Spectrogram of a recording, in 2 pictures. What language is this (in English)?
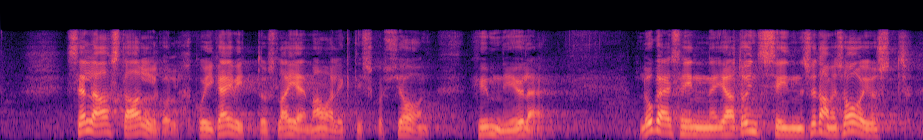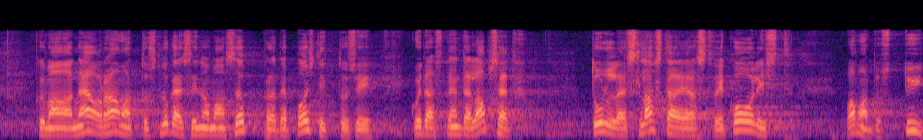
Estonian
